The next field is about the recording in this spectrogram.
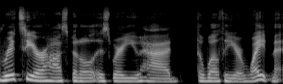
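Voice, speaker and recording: A woman with an American accent and a very deep, low pitch speaks at a fairly quick pace with fairly even intonation. The recording is very clean, with a silent background. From Texas, Austin. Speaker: archivist. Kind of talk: interview.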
